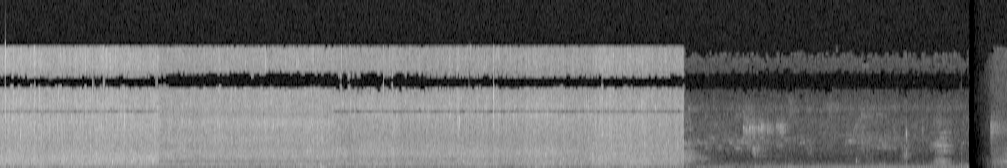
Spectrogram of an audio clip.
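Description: Water flowing fast along a narrow stone channel, a steady rushing. About ten seconds in it gives way to quieter woodland ambience with a few faint high chirps.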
